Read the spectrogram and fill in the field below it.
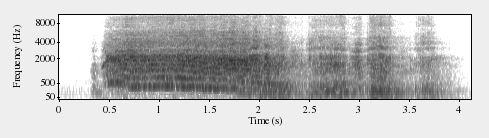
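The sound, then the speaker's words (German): A horse neighs loudly, one long high whinny that holds steady, then breaks into a quavering, fluttering tail before fading out. No one speaks. “Was, das erfährt man auf der Generalversammlung der Pferde.”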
